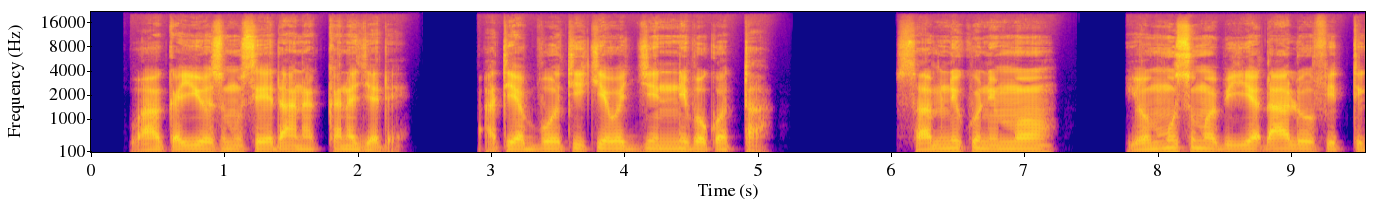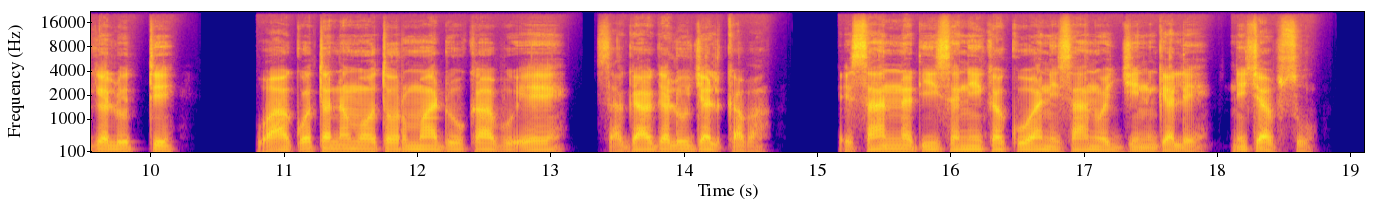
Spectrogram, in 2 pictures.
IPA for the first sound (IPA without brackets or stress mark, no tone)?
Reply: w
